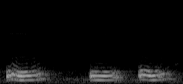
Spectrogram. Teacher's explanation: es una semi vocal o una semi consonante es velar se usa la lengua y el velo del paladar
